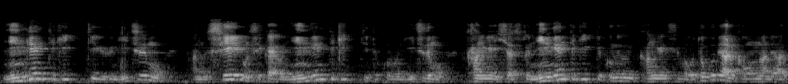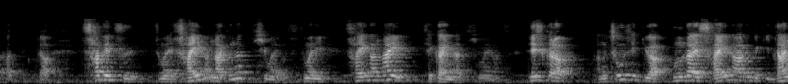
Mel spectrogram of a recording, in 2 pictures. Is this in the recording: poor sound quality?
yes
